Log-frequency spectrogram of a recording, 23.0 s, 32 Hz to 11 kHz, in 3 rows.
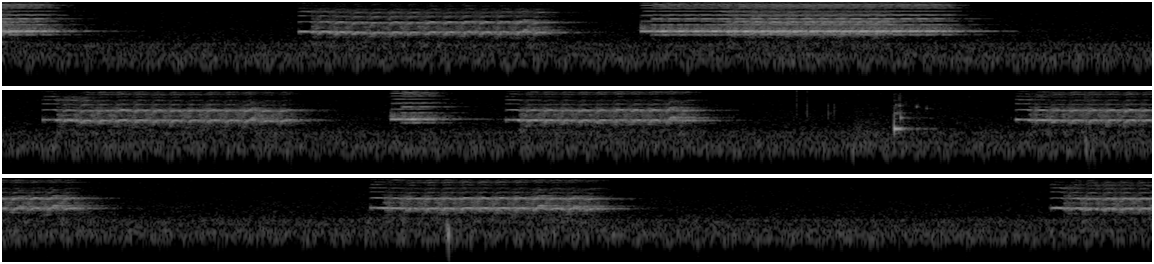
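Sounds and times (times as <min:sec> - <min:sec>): bird mimicking telephone ringtone: 0:00.0 - 0:00.6, 0:02.0 - 0:06.6, 0:08.0 - 0:09.7, 0:10.3 - 0:12.5, 0:13.6 - 0:16.0, 0:17.8 - 0:19.6, 0:22.4 - 0:23.0.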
